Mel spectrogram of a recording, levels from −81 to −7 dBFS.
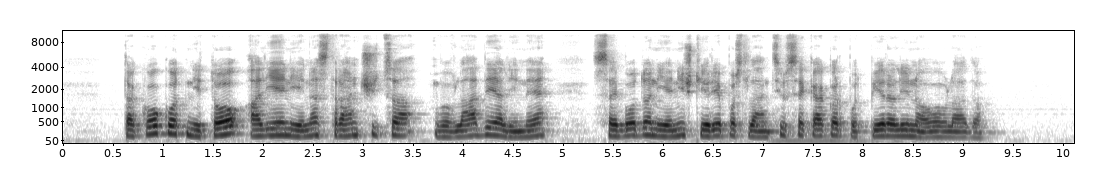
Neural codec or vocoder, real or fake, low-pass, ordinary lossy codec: none; real; 9.9 kHz; none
